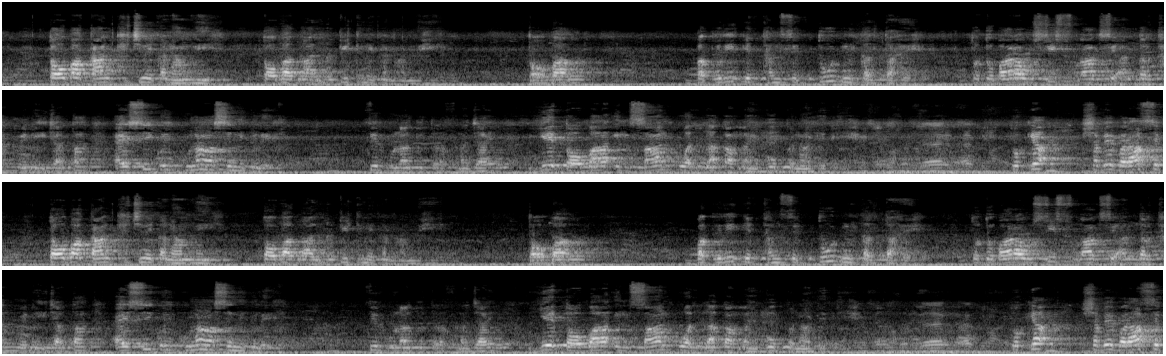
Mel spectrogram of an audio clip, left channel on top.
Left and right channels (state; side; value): normal; both; correlation 0.52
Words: तौबा कान खींचने का नाम नहीं, तौबा गाल पीटने का नाम नहीं। तौबा बकरी के थन से दूध निकलता है तो दोबारा उसी सुराख से अंदर थन में नहीं जाता, ऐसी कोई गुनाह से निकले फिर गुनाह की तरफ न जाए। ये तौबा इंसान को अल्लाह का महबूब बना देती है। तो क्या शबे बारात से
